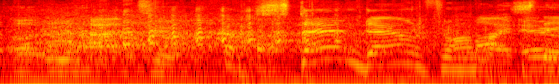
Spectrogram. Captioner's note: everyone laughs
